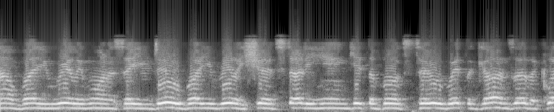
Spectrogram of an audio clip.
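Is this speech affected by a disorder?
Yes: brain injury; bicycle accident head injury.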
